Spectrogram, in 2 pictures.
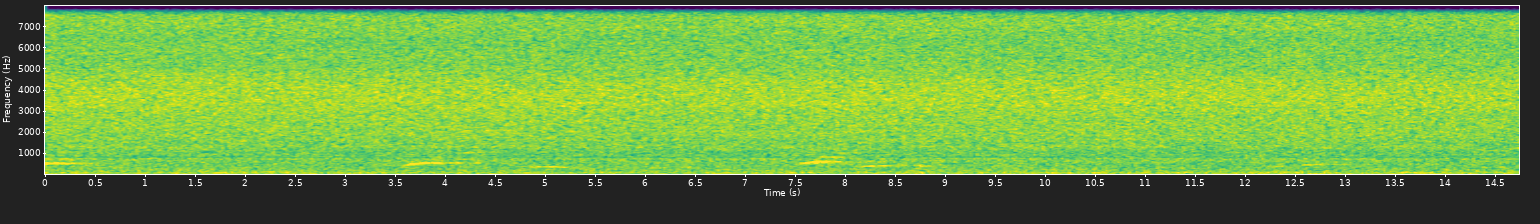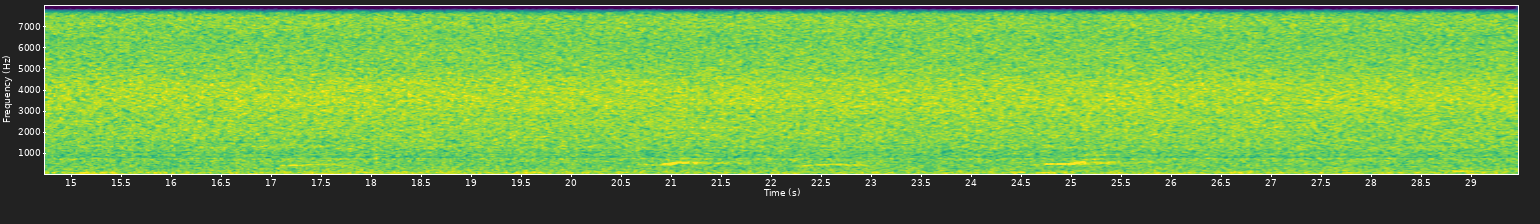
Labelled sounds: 7.7	8.0	humpback whale, 0.80 to 0.86 kHz

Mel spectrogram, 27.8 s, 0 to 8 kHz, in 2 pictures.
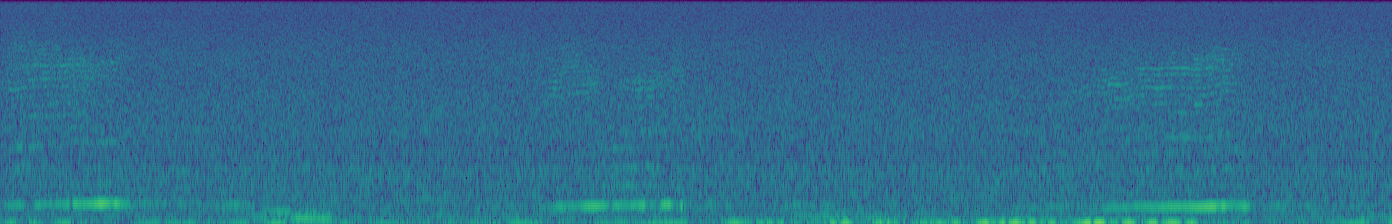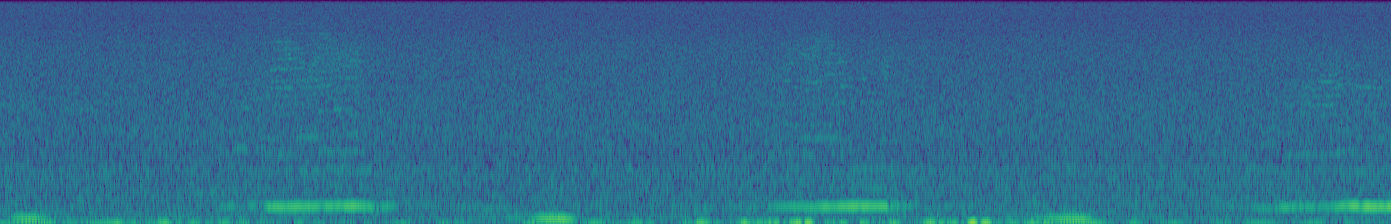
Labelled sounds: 0.2	0.5	humpback whale, 3.1 to 3.3 kHz
6.2	6.6	humpback whale, 2.2 to 2.4 kHz
11.0	12.0	humpback whale, 2.0 to 3.2 kHz
12.4	12.7	humpback whale, 2.3 to 2.4 kHz
27.5	27.8	humpback whale, 2.3 to 2.4 kHz

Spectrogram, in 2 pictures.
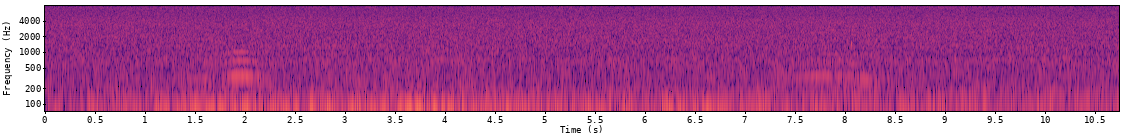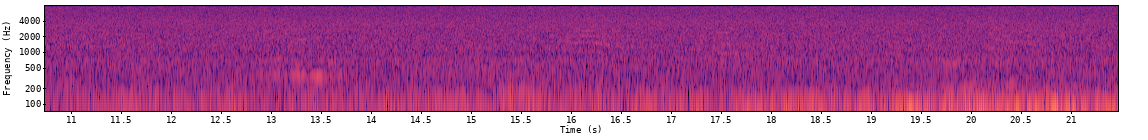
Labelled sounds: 1.8	2.1	humpback whale, 0.96 to 1.1 kHz

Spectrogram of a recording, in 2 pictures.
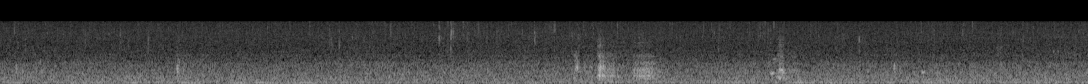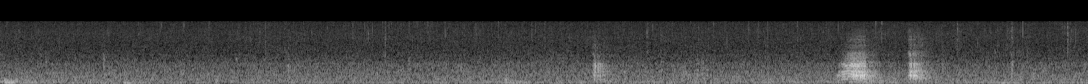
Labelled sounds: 19.3	19.5	croaking sound likely from a nearby submerged object, 0.78 to 1.0 kHz

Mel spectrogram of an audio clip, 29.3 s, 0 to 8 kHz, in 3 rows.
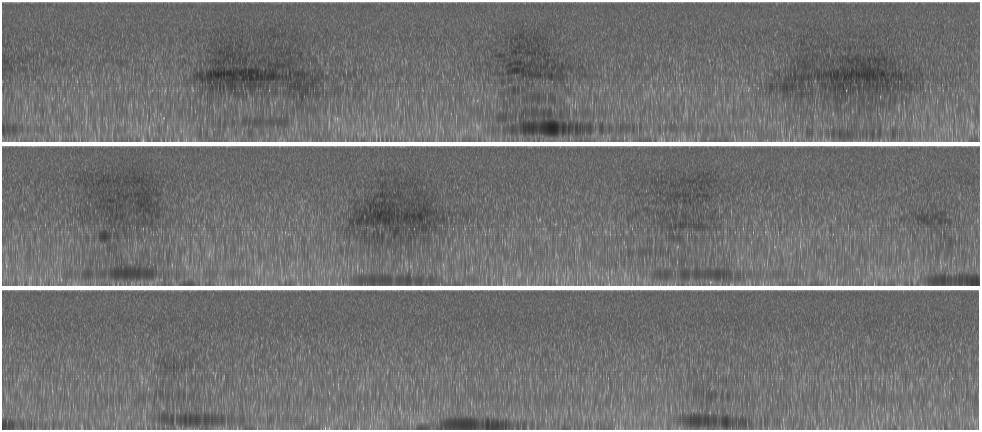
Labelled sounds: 1.8	3.1	humpback whale, 0.90 to 1.8 kHz
5.2	5.6	humpback whale, 1.5 to 1.9 kHz
7.6	8.9	humpback whale, 1.1 to 1.8 kHz
13.2	13.8	humpback whale, 1.4 to 2.2 kHz
21.1	21.4	humpback whale, 1.4 to 1.6 kHz

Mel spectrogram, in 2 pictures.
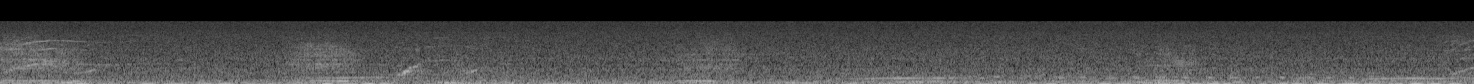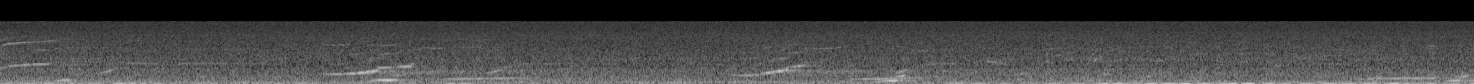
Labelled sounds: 0.1	0.9	humpback whale, 2.4 to 3.1 kHz
14.7	15.4	humpback whale, 0.80 to 3.1 kHz
18.0	18.3	humpback whale, 2.3 to 2.5 kHz
18.9	19.2	humpback whale, 1.9 to 2.2 kHz
22.6	23.2	humpback whale, 0.80 to 2.2 kHz

